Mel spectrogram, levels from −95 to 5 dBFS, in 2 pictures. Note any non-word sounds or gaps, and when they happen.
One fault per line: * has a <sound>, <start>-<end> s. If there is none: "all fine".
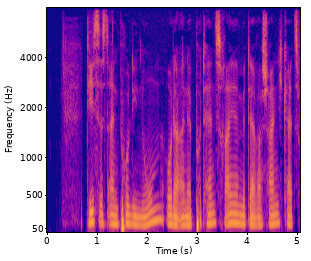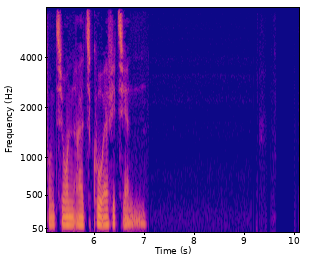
all fine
